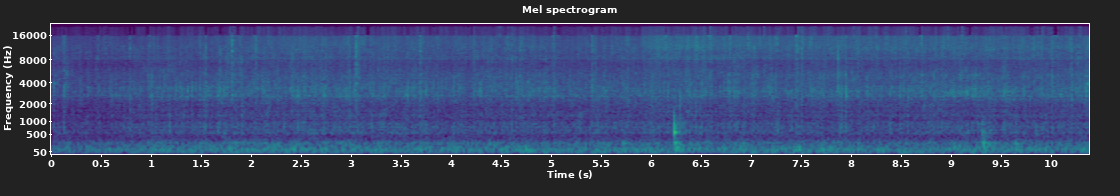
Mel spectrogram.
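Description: Sausages fry in a pan, a steady dense sizzle and crackle holding at an even level throughout, close and fairly loud, with an occasional sharp pop and no voices.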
